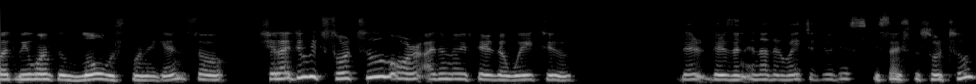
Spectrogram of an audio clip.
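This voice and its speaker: A woman's fairly high voice in a Turkish accent, lively in intonation, at a moderate pace. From Turkey. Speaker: trainee doing a data exercise. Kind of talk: screen-share tutorial session. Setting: video call with screen share. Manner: halting.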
